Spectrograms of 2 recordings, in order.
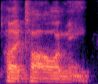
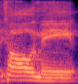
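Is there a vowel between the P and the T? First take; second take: yes; no. First: A vowel is inserted between the P and the T. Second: The P is silent and the word starts with T. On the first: "we add a vowel sound between the P and the T" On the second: "We just say Ptolemy"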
